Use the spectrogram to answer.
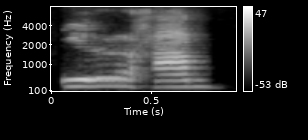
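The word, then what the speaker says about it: ارحم: Kalau huruf ketiganya fathah, alifnya tidak ikutan fathah, tapi tetap kasrah, maka bacanya irham.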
